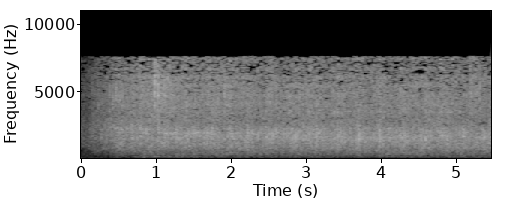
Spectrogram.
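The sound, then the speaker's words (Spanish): An audience at a public session applauds with a dense, continuous wash of clapping. The applause builds quickly and then holds steady and loud, with no talking. “Y sí, pediría a todos ustedes un aplauso para él también.”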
